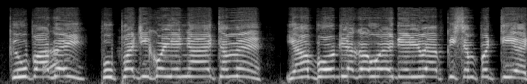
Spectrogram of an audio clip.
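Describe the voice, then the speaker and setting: Pitched extremely high, a put-on character voice runs at a moderate pace with hardly any pauses. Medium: comedy sketch. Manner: cheeky, teasing.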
